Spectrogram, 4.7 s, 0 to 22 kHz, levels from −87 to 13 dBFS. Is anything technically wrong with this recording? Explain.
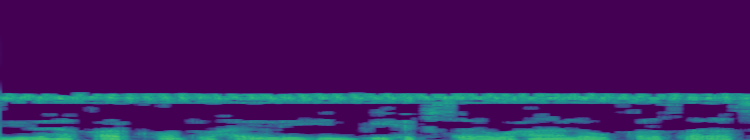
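Yes. Throughout, the speech sounds dull and smeared, with a warbling, fizzy edge and nothing above 7.4 kHz. The likely cause is AAC compression: heavy coarse quantisation of frequency lines that lowers the cut-off and leaves spectral holes, consistent with roughly 12 kbps.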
